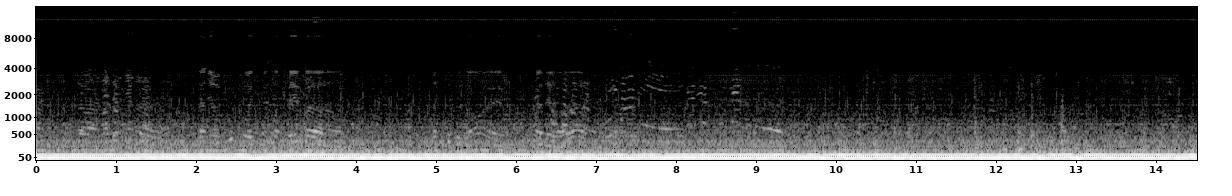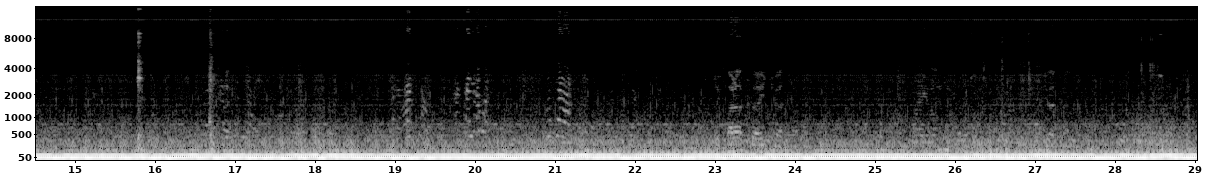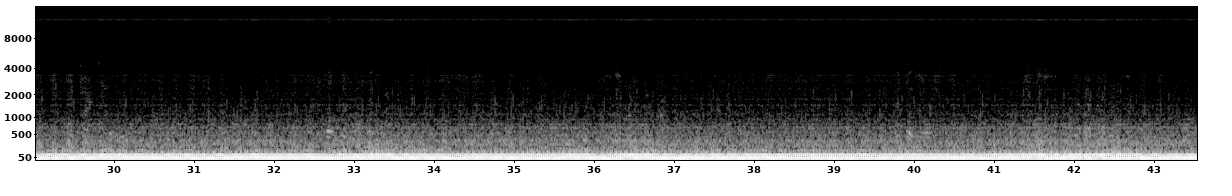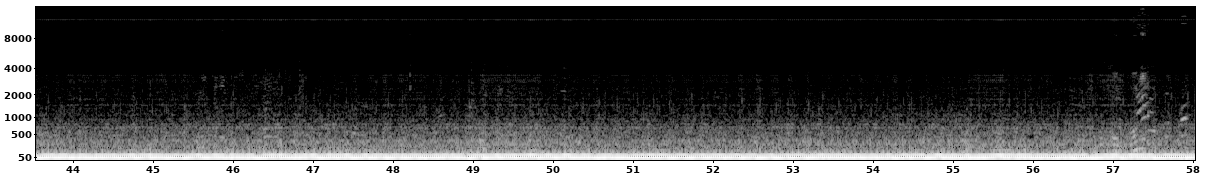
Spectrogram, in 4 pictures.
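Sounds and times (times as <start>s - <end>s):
car engine idling: 0.0s - 58.0s.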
